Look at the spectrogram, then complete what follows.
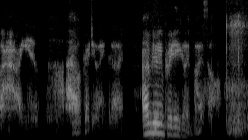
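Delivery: whispered voice. Greeting viewers at the start of the video, whispering. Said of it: "We're whispering right now".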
